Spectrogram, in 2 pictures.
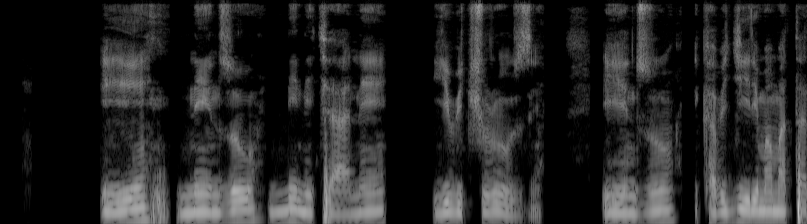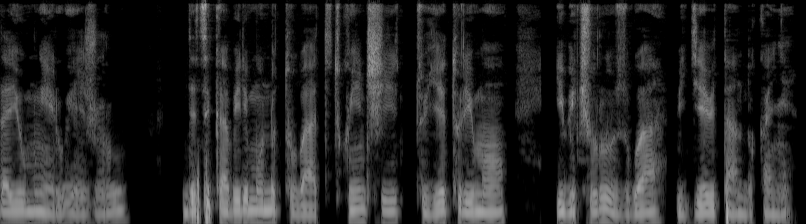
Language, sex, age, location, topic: Kinyarwanda, male, 25-35, Kigali, finance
